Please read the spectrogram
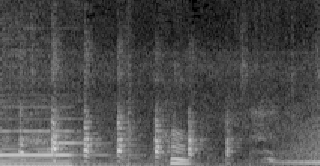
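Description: Background music stops about half a second in. After it comes a quick run of short, falling clucks, typical of backyard chickens.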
